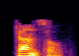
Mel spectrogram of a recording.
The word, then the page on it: tonsil: ‘tɒnsəl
